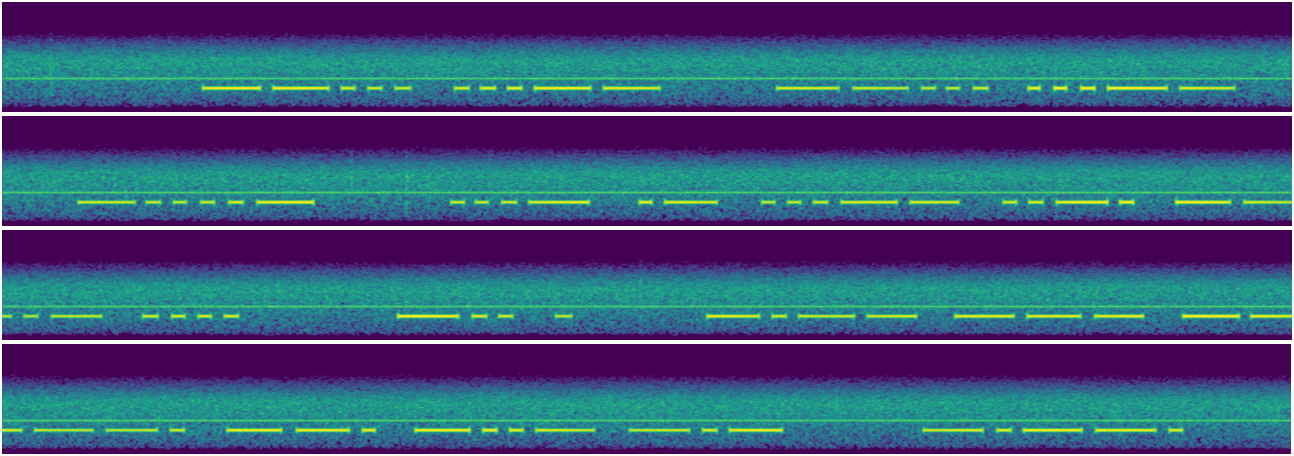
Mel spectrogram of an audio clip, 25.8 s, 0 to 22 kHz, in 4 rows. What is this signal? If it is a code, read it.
Morse code, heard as a keyed tone, hand-sent with a straight key, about 18 wpm, 870 Hz, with radio static and a steady whistle near 1260 Hz. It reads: 73 73 - VA3FQH DE YO9GXK <KN>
